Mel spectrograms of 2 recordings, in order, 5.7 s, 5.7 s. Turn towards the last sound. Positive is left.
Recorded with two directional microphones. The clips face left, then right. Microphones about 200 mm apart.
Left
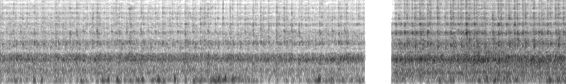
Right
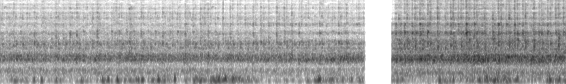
turn(degrees=40)  # may be behind; listen again after turning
